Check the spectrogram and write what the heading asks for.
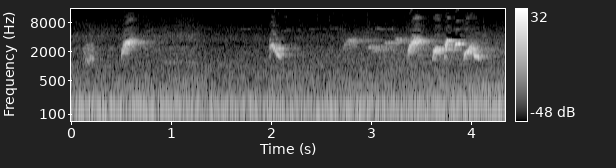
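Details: Prize-winning caged red-whiskered bulbul, eight seasons old, fussing and refusing its bath: short sweeping chirps at the start and middle, then a quick rich warbling phrase of several rising and falling notes near the end, low background hum.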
